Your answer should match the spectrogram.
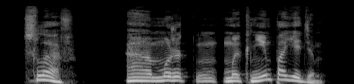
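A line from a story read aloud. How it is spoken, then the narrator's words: Timid woman asking. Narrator (Russian): Робко поинтересовалась женщина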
